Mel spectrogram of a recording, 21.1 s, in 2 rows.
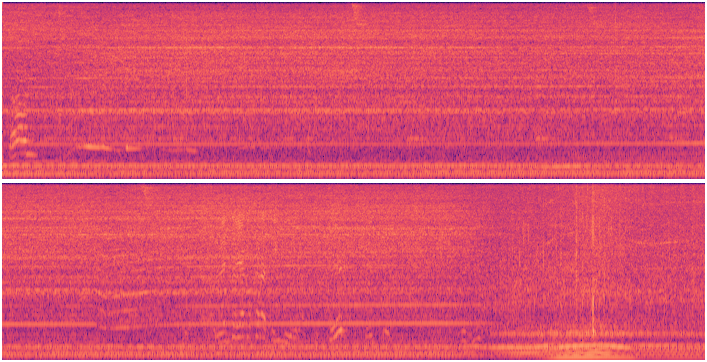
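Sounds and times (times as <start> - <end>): vehicle engine idling hum: 0.0 - 21.0.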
